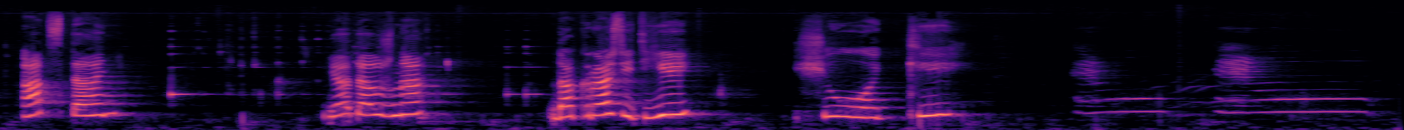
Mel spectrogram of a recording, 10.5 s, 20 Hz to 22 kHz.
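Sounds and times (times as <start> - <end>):
speech: 0.6 - 1.0, 2.5 - 3.4, 4.2 - 5.3, 6.0 - 7.3
cat meowing to be let in: 8.1 - 10.5.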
